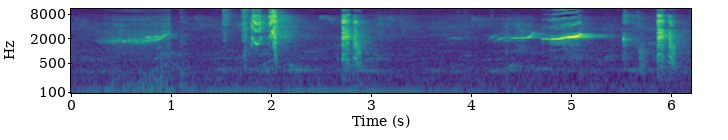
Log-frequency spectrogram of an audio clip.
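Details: A parrot gives a rising whistled note, then a few harsh, buzzy squawk bursts. It ends with a bright warbling whistle and a final squawk, over a faint low hum.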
